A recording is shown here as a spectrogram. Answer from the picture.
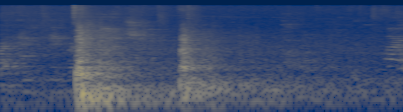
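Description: Two heavy thumps about a second apart, the first the louder, each with a low ringing decay.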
